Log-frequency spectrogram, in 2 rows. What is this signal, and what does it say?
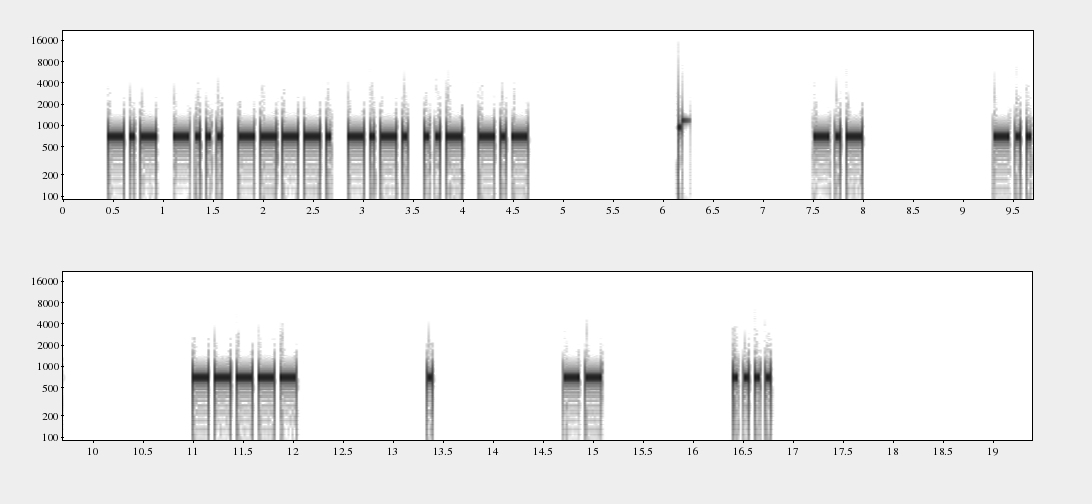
Morse code, heard as a keyed tone, about 22 wpm, spaced as for 9 wpm, 700 Hz. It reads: KB9CUK KD0EMH
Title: USA Call Signs - 6 Characters - 8x Character Spacing - 22wpm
